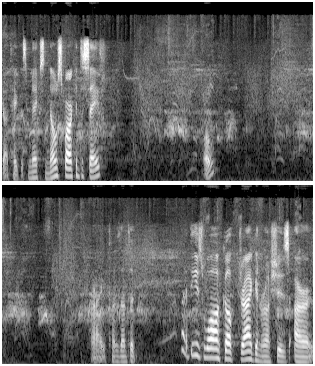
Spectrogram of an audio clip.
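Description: Punches and kicks land with heavy thuds.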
